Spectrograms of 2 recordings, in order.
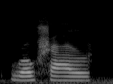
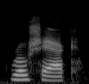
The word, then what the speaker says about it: Rorschach: It kind of looks like one of those Rochard, or however you pronounce it, Tess. Rorschach.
